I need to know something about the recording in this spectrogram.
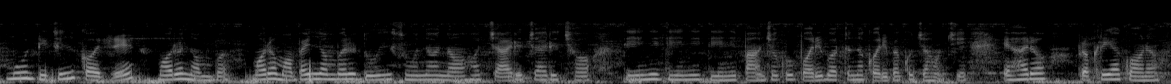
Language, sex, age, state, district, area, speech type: Odia, female, 18-30, Odisha, Koraput, urban, read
